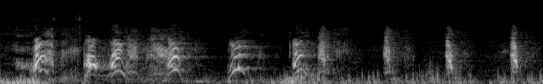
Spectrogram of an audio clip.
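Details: A Keeshond and a Boston Terrier playing rough together in a large yard: a rapid, uneven string of sharp yips, whiny barks and growly rising-falling vocalizations, about a dozen in five seconds, with scuffling between them.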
